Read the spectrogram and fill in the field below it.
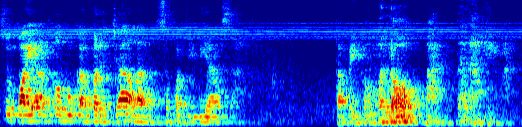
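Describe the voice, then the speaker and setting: A man preaching a sermon as pastor, emphatic, tossing in English words and sometimes shouting out quoted cries. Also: mid-range voice, steady tone, normal speed. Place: church hall. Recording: very echoey church hall, mic at a distance, faint noise.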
